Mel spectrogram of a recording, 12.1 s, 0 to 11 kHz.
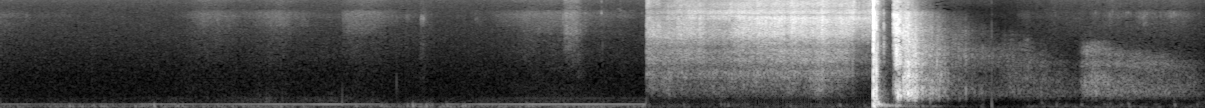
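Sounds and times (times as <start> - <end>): fuse hissing: 6.5 - 8.8
firecracker bang with echo: 8.7 - 11.8.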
